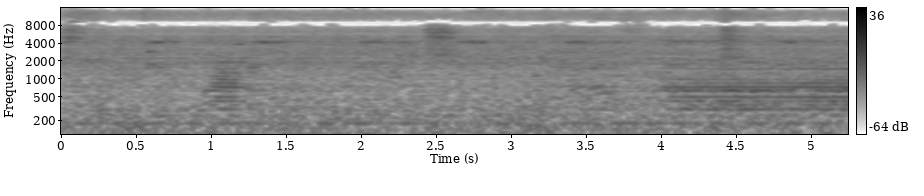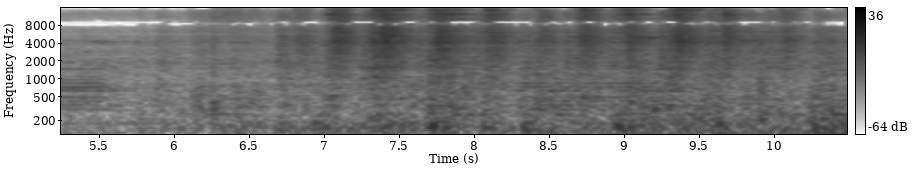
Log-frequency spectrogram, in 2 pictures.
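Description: Inside a moving NJ Transit commuter train: steady low rumble of the coach running on the rails, with a faint held tone about four seconds in. From about six seconds in it grows louder, with a quick, regular clickety-clack of the wheels over the rail joints.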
